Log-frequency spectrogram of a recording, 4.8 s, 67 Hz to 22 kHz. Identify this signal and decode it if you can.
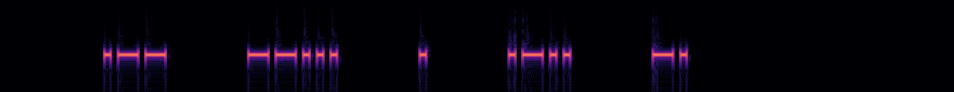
Morse code, heard as a keyed tone, about 36 wpm, spaced as for 16 wpm, 700 Hz. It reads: W7ELN
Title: USA Call Signs - 5 Characters - 4x Character Spacing - 35wpm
